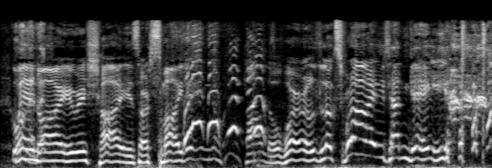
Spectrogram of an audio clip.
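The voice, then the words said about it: Singing in an Irish accent. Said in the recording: “Did you have to sing with an Irish accent? ... Yeah.”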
